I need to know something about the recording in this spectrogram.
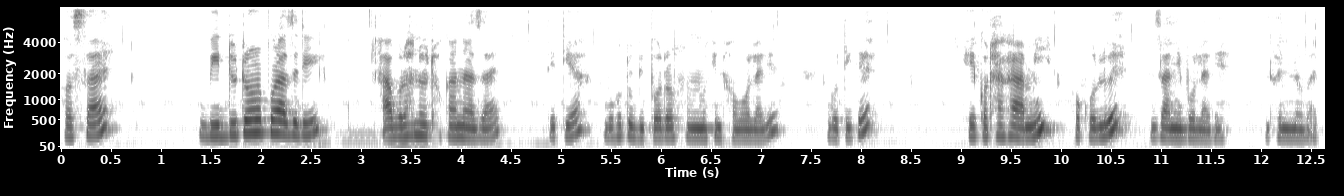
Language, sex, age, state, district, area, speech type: Assamese, female, 60+, Assam, Charaideo, urban, spontaneous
